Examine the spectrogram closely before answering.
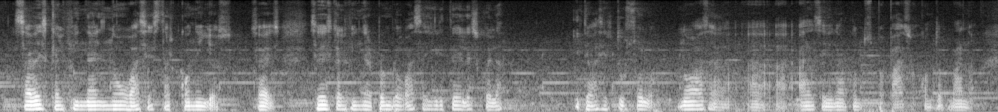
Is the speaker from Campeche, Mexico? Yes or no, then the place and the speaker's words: yes; Ciudad del Carmen, Campeche, Mexico; moved away; soy de Ciudad del Carmen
